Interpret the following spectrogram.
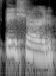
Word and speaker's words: Bechard: Bechard. Did I say it right? It's Bechard, but that's a very good guess.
